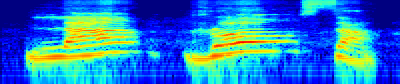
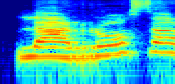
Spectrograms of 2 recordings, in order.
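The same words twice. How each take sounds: First: "La rosa" very slow, syllable by syllable, RO strongest; stress on RO. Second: Said in the usual way. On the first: Shown as a demonstration. Teacher showing the iambic rhythm, second syllable of "La rosa" stressed. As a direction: separate "La rosa" into beats, leaning on the second. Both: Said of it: "Suena más fuerte la segunda".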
